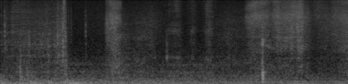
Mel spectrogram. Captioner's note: scratching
